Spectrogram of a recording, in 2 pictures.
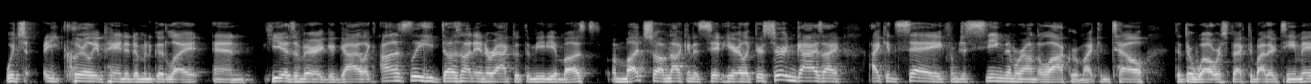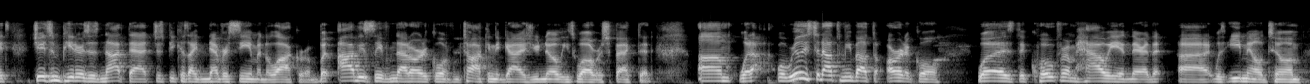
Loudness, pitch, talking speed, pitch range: -14 LUFS, 130 Hz, 260 wpm, 120-150 Hz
